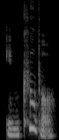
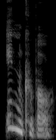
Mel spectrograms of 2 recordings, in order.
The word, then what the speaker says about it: incubo: mean Incubus I'd always read in my head as incubo never thought anything of it however I heard the detective in this novel say incubo and I thought hang on Amo yes I'd been saying it wrong all along should have gone with the same stress as Incubus anyway I'll leave a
